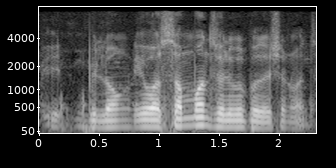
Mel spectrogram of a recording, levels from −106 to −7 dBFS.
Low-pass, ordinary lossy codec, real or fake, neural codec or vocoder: 7.2 kHz; MP3, 64 kbps; real; none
